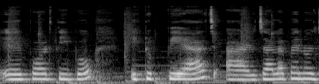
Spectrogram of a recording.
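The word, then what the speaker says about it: jalapeño: এরপর দিব একটু পেঁয়াজ আর জ্বালাপেনো যে মরিচ থাকে, এটাকে এখানে আবার ইয়ালোপেনো বলে, কারণ এখানে যে উচ্চারণটা ওরা করে না, ওরা ওইটাকে বলে।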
